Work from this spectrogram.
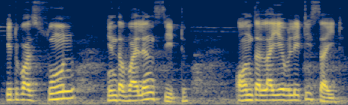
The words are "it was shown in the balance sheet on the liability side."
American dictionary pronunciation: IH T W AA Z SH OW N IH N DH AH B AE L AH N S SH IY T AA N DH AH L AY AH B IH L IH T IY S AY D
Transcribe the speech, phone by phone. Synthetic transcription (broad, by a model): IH T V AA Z S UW N IH N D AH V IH L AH N S IY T AA N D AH L AY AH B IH L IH T IY S AY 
